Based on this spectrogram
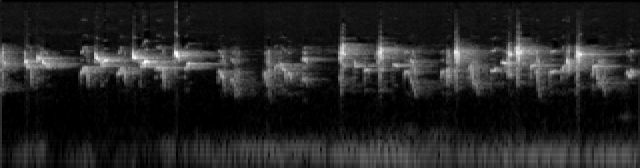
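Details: Sooty-headed bulbul singing a long, lively song used as a lure to prompt other bulbuls to sing: bursts of short, bubbly chirps and warbled notes, run together with brief gaps, with a faint low hum beneath.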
